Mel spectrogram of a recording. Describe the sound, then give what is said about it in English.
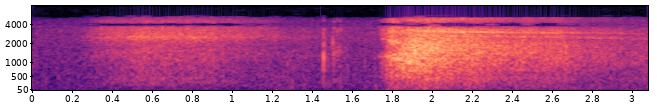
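A deep, collective inhale during a guided meditation session: faint breathing and a small sniff lead into a louder, airy intake of breath that swells and then slowly tapers off. “So now, let's start off by all taking a deep breath”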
